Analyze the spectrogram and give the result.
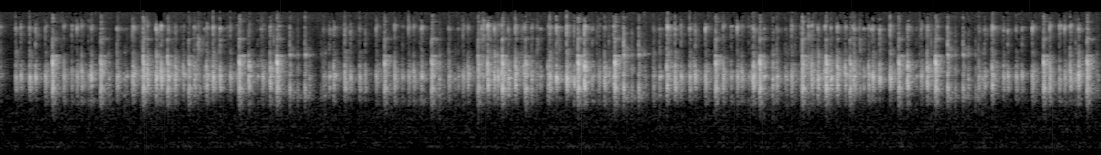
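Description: Fingertips of both hands type continuously on a compact mechanical keyboard with multicolored plastic keycaps. The result is a steady, dense clatter of short, bright clicks with almost no low end. Each keystroke dies away almost instantly.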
